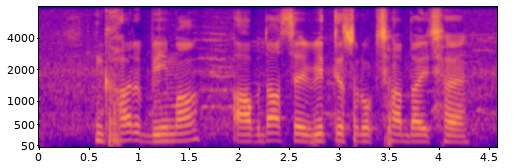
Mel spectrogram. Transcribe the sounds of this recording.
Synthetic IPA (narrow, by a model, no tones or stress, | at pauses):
ɡʱəɾbimaːbd̪asẽʋit̪jəsuɾəkt͡ʃʰad̪əjt͡ʃʰɛ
